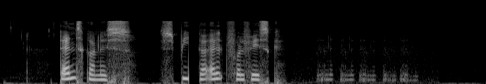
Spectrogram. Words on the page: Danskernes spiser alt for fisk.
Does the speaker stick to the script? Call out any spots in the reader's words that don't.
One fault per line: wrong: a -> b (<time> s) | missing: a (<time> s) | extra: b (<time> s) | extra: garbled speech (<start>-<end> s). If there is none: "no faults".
no faults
